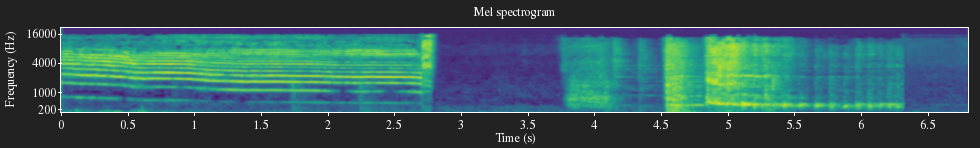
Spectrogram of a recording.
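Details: Domestic cat giving a long, level, drawn-out yowl of nearly three seconds with rich harmonics. It ends abruptly, then comes a burst of clatter and a lower, shorter wavering cry.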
